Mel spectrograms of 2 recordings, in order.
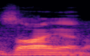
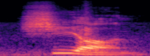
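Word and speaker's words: Xi'an: on the Zion Scout it's not Zion I know that Shion there we go that's how you said it I think Shion Scout and that thing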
